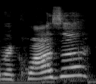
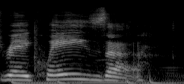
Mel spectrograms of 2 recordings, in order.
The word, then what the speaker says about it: Rayquaza: And I'm like, no, that's not how you say his name. Because that one I know, because at one of the competitions for Pokemon, like card tournament, they said it's Rayquaza.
